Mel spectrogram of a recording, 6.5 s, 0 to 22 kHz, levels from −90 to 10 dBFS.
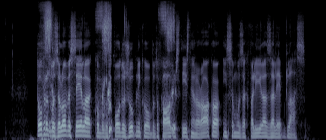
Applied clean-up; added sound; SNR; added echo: neural mask model Resemble Enhance denoiser.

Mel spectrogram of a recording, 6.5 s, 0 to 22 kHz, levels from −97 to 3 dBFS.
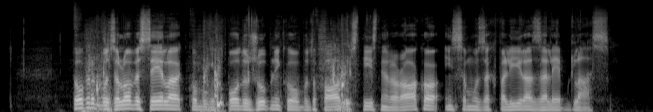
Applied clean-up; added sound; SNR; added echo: neural mask model RNNoise.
